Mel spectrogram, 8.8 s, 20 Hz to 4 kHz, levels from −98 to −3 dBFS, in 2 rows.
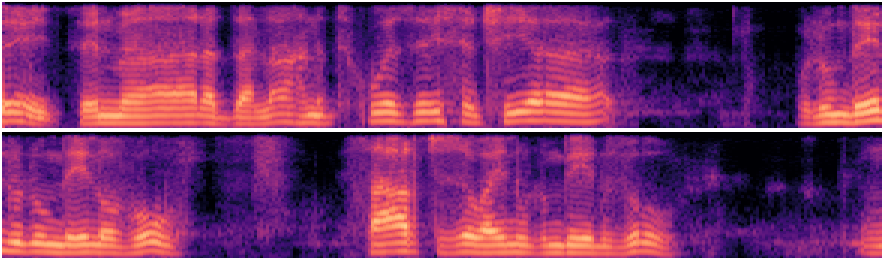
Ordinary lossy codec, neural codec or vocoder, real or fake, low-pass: none; codec, 16 kHz in and 24 kHz out, 0.8 kbps, FocalCodec, streaming, 65536 codes; fake; 3.6 kHz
